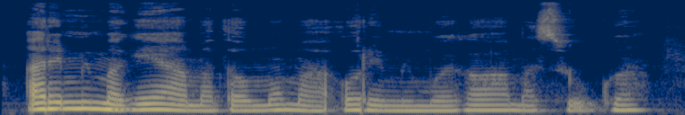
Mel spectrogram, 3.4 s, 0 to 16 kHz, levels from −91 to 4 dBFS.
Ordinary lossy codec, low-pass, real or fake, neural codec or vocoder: none; 14.4 kHz; real; none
